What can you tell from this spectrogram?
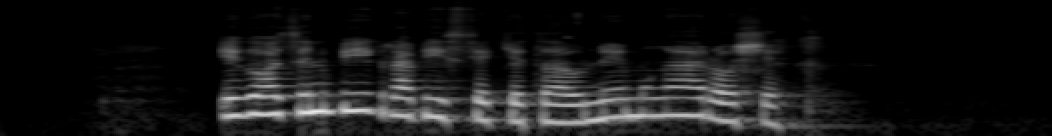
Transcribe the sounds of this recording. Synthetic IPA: ɪ˨ɣɔ˨sɪ˦nbi˦kɾa˦bi˦sjɛ˨ke˨ta˨wne˦mu˦ŋa˦ɾɔ˨ʃɛ˨k

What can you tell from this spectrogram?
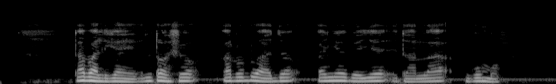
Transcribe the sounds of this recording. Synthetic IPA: ta˦ba˨li˨ka˨i˨˦n̩˦tɔ˨ʃɔ˦ka˦tʊ˦du˦a˨d͡ʒɔ˦ka˦ɲo˦be˨jɛ˦ɪ˨ta˨la˦ŋ˨ɡʊ˦mʊ˨f

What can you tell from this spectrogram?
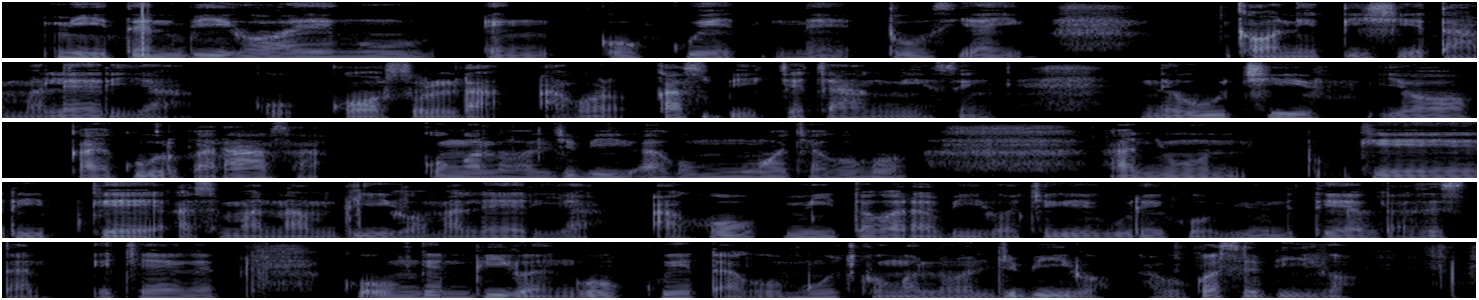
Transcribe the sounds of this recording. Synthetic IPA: mi˨te˦nbi˦kɔ˧e˦ŋu˦e˦ŋko˦kwe˨t̚nɛ˨to˦sja˦j | kɔ˨ne˨ti˦ʃḛ˨tama˨le˦ɾi˨a̰˨ | ko̰kɔ˨sʊ˨lda̰˨a̰˨ko̰˦ka˦spi˨k̚t͡ʃe˦t͡ʃa˦ŋmi˨sɪ˦ŋnɛ˨u˦t͡ʃi˦pjɔ˦ | ka˦ku˨ɾpa˨ɾa˦sa˨ | ko˦ŋɔ˦lɔ˨lt͡ʃi˦bi˦ka˨ko˦mwɔ˦t͡ʃa˨ko˦bɔ˦ | a̰˦ɲu˦n | ke˦ɾi˦p̚kɛ˨a̰˨sɪ˦ma˨na˨mbi˦kɔ˨ma˨le˦ɾia˨ | a̰˨ko˦mi˦tɔ˦kɔ˨ɾa˨bi˨ɣɔ˨t͡ʃe˦ke˦ku˦ɾʔe˦ko˨mju˦ni˦ti˦ɛ˦lta̰˨sɪ˦sta̰˨ntɪ˦t͡ʃɛ˦kɛ˦t̚ko̰˦ŋɡe˦nbi˦ɣɔ˨ɪ˨ŋɡo˦kwe˦ta̰˨ko̰˦mu˦t͡ʃko˨ŋɔ˨lɔ˨lt͡ʃi˦bi˦ɣɔ˨a˨ko˦kɔ˦se˨bi˦ɣɔ˦

